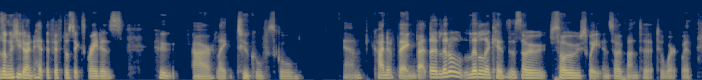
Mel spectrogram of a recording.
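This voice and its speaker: Someone with a New Zealand accent speaks at a moderate pace against a quiet background. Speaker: podcast host and consultant. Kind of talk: interview, casual chat.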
